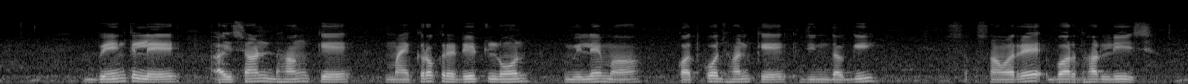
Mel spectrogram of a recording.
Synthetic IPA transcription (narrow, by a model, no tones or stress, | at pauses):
bẽŋkle | əɪsənɖʱaŋɡke | maɪkɾokɾeɖiʈlon | mileme | kət̪kod͡ʒʱənked͡ʒind̪əɡi | səɾebəɾd̪ʱəɾlis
